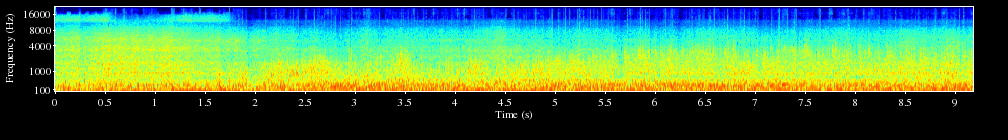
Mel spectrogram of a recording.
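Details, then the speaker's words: Cox 300 hp V8 twin-turbo diesel outboard on patrol demo boat, sea trial at slow speed with slight throttle: deep even diesel drone under wind buffeting, no knocks or roughness; normal running. "kita jalan pelan-pelan yaah halus ya suaranya kita coba gas sikit ya"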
